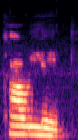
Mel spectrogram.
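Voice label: "cowleg", Nigerian Pidgin, female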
